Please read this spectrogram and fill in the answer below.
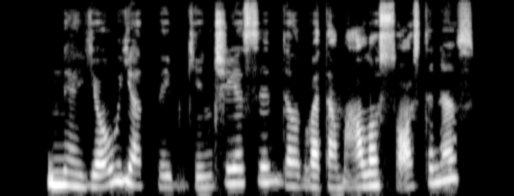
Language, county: Lithuanian, Kaunas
